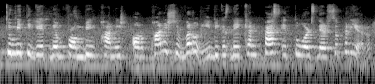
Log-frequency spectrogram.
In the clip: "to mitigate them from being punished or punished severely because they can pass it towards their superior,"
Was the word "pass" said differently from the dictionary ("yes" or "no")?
no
